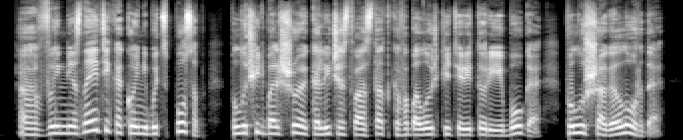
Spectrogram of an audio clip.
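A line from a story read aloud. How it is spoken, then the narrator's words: Plain. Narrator (Russian): спросил Линь Хуан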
